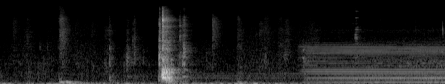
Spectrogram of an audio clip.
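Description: A few light handling clicks and a sharp knock about one and a half seconds in. About three seconds in, the milling machine's spindle motor is switched on and runs with a steady hum, turning a coaxial indicator to check the centring of a piston in the vise.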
